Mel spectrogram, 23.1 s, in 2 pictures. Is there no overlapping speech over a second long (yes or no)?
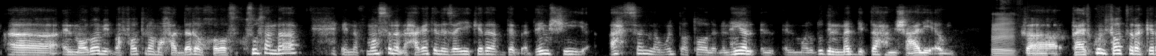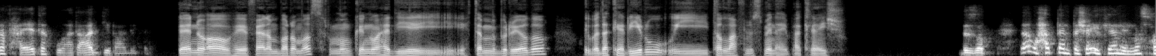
yes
